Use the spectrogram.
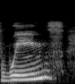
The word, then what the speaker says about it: Wemyss: name and heritage but it's impossible to remember or spell or pronounce so it's Wiens w e my SS with an IE look me up on LinkedIn and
